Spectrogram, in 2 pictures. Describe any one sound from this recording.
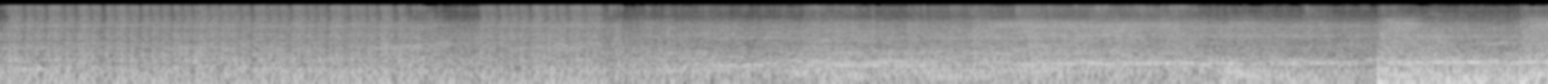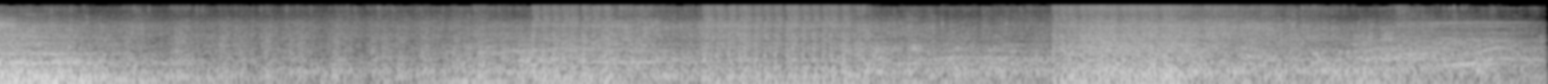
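Energy blasts crackle and explode.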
